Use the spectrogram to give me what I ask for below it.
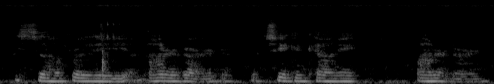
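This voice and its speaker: A soft-spoken man at a fairly slow pace, fairly high in pitch, with monotone, flat intonation. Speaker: war veteran. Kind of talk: interview answer.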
